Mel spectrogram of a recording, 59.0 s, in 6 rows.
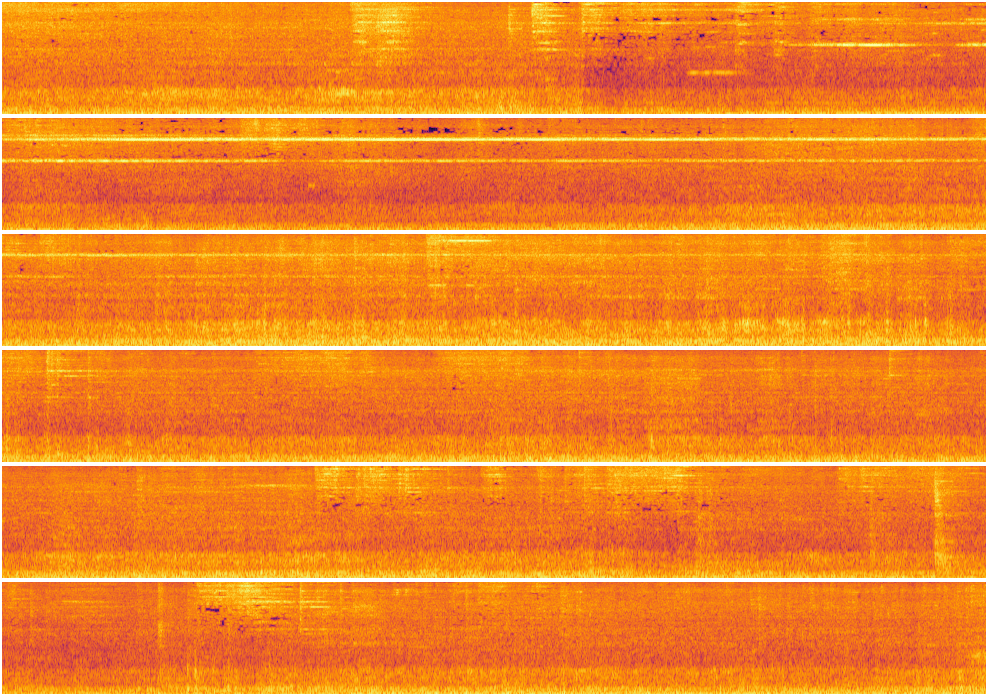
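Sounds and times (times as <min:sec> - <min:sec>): freight train wheels rumbling: 0:00.0 - 0:59.0
short high-pitched squeals: 0:05.3 - 0:24.7.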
